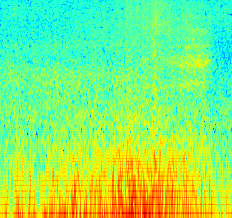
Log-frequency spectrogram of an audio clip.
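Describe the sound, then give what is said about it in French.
A strong gust of wind buffets the microphone, producing a loud, continuous low rumble and roar that lasts the whole moment with no voices. “Oula, là, disons, Gros coup de vent là. Je sais pas si on m'entend. Je protège le micro le maximum.”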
